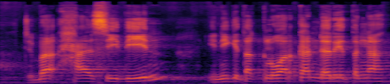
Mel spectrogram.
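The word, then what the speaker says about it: حاسد: pangkal gigi seri atas kalau ada yang baca hasidin ini juga salah ya terlalu tinggi itu ya lidahnya ucul lidahnya terlalu ketinggian ke langit-langit gitu ya tanda bacanya Din hasidin ya jadi ujung lidahnya disentuhkan ke Pangkal gigi seri atas sama dengan tak Bo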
